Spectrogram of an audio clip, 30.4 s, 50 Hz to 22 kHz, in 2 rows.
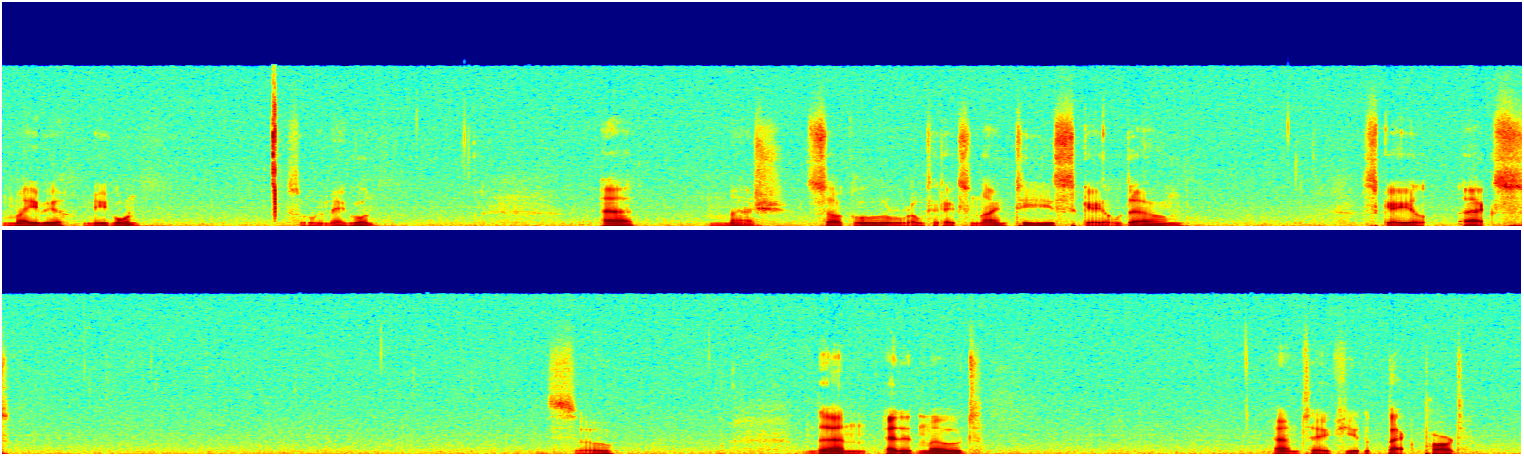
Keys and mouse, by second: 5.9-6.4 drag, 9.1 r, 10.7 s, 13.6 s, 16.8-22.4 drag, 21.6 s, 23.3 Tab, 23.9 click, 28.0 a, 29.3 b.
